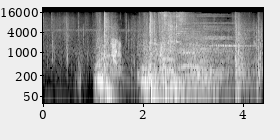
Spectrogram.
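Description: A magic blast bursts with a sharp crackle.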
